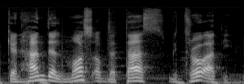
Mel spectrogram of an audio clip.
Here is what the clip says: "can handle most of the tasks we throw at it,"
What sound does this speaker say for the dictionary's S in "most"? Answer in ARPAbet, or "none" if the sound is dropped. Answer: S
